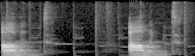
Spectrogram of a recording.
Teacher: Now in this word, the L is silent.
